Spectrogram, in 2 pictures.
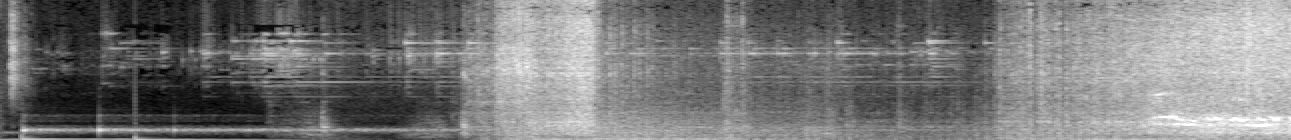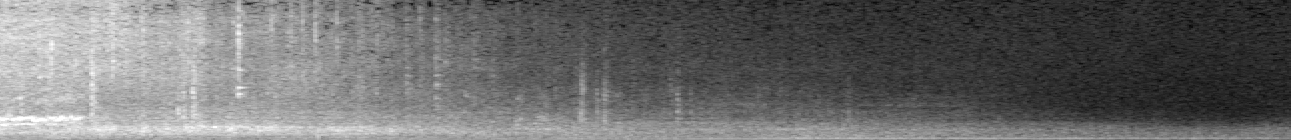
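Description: A soft clink, then a car engine starts and revs, its rising drone pulling away and slowly fading while the low motor hum continues steadily.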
